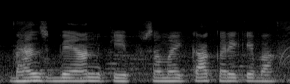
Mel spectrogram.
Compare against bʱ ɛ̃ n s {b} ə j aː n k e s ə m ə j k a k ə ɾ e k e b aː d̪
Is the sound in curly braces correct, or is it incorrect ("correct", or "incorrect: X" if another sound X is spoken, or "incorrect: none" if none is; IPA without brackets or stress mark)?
correct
